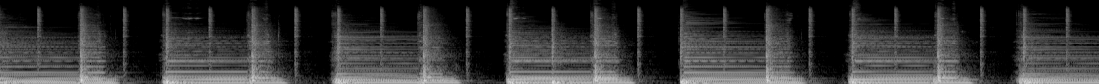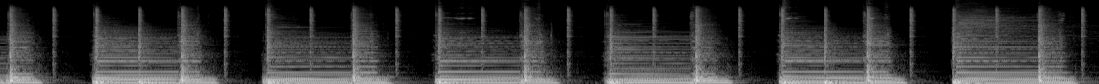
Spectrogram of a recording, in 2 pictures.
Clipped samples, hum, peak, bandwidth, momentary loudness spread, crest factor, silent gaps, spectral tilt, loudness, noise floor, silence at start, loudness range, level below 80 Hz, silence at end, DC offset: under 0.1%; none; -2 dBFS; 18.5 kHz; 12 LU; 18 dB; none; -5.5 dB/octave; -21 LUFS; -40 dBFS; 0 s; 1 LU; -26 dBFS; 0.15 s; under 0.1%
